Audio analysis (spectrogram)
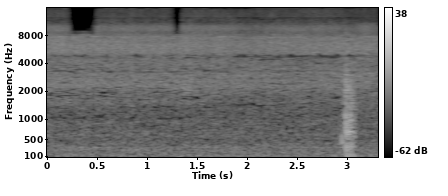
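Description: Food sizzles in a pan with garlic butter, a steady close hiss of sautéing that holds level throughout, with a brief scrape or clatter near the end.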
